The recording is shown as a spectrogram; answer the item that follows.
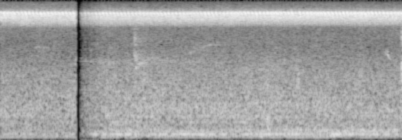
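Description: Steady high-pitched drone of insects, cricket-like, with a momentary dropout a little under a second in.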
